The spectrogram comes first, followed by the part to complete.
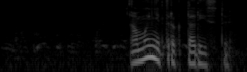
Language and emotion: Russian, neutral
